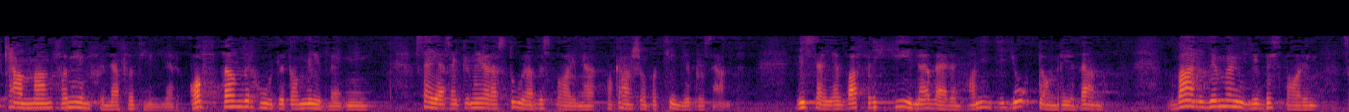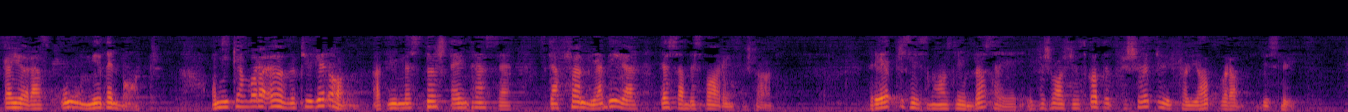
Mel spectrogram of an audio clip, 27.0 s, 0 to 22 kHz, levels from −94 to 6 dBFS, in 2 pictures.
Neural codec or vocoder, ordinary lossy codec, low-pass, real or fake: codec, 44.1 kHz, 2.6 kbps, SNAC; MP3, 24 kbps; 7.2 kHz; fake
